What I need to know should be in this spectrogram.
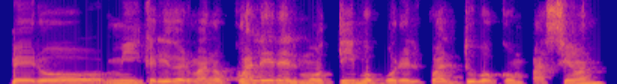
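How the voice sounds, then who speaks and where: A man's voice: a little high, lively intonation, moderate pace, darkish tone, muffled recording. A man preaching a sermon in earnest, repeating key phrases and speaking straight to his listener as a brother. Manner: addresses listener directly as brother.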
